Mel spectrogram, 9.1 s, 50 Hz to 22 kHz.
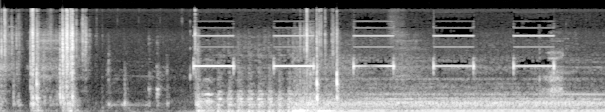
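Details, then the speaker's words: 2005 Scion xB on a cold day after drive belt and exhaust replacement: engine starts and settles to a quiet even idle under a door chime, belt squeal gone; normal idle. "it's quiet now and no squeaky look at that excellent"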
